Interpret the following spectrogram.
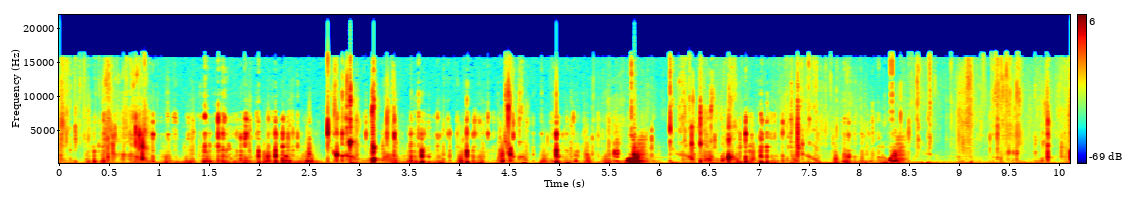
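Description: Close-miked eating: biting into and chewing soft crepe cake with cream, a dense run of wet mouth clicks and smacks. There are bites near the start and near the end, with chewing between them. The loudest smack comes about six seconds in.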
